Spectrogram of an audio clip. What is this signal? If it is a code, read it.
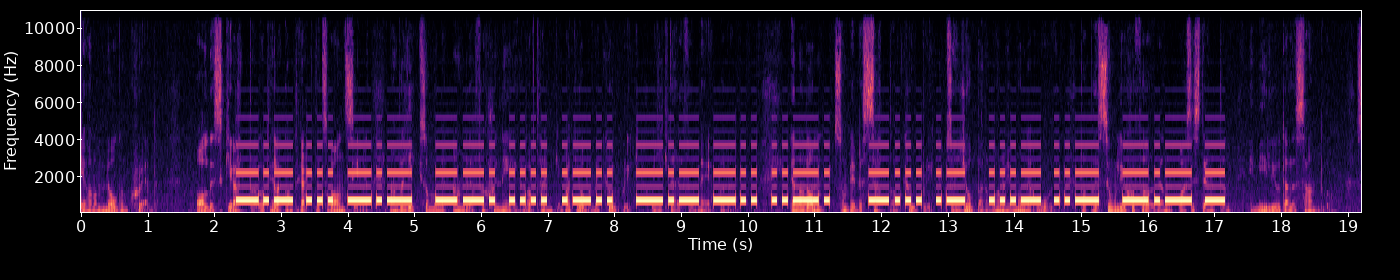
Morse code (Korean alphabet), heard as a keyed tone, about 15 wpm, 740 Hz, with speech in English. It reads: 영숙은 도리어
